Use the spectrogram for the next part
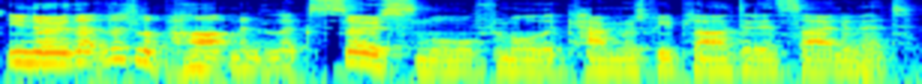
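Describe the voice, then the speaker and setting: A man's voice: on the low side, moderate pace, sharp tone. A man playing an arrogant, menacing crime boss in an audio roleplay, speaking with theatrical condescension. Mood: sinister, amused. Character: menacing, arrogant male crime boss, smug mentor turned captor. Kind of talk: audio roleplay villain acting.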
